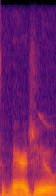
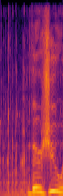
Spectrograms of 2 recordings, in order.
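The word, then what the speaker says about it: verjus: usual product called veru well first of all spell it is v e r j u s veru and that the literal meaning is green juice in French veru is not wine it's a juice made from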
